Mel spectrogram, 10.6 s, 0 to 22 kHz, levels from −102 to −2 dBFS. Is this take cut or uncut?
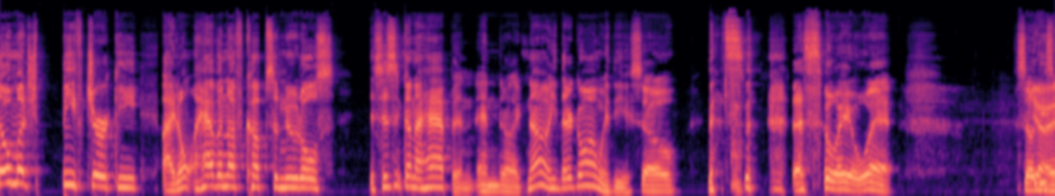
cut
